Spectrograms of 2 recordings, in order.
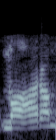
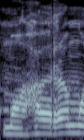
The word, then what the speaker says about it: محرم: تلفظ ماشاءاللہ صحیح لیا، لیکن ہم عوام الناس جو ہے نا یہ محرم کو محرم بولتے ہیں. محرم آ گیا، یہ محرم نہیں ہے، محرم محرم محرم.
